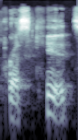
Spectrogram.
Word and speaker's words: Prescott: are because you're in prescott right yeah which is spelled prescott prescott but it's pronounced press kit oh god which i've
